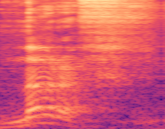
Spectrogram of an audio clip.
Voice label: "Morf", Modder; Gaar

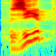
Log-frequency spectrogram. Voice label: "Ziejep", de Buiting; Zeep

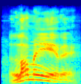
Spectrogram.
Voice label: "Lameere", Luik, Tijd verbabbelen (vooral door vrouwen - lameer)

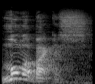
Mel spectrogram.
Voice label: "Monnebakkes", Masker

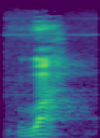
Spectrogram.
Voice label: "Wa", Wat

